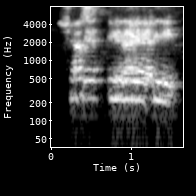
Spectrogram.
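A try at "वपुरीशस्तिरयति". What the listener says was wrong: Shastirayati. Again, you are not applying the half. You forget about how it is written in Sanskrit. You land on the S. அந்த லெட்டர்ல இருந்து is நீங்க வெளியில எடுத்தா பாக்கி என்ன இருக்கு? Tirayati.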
